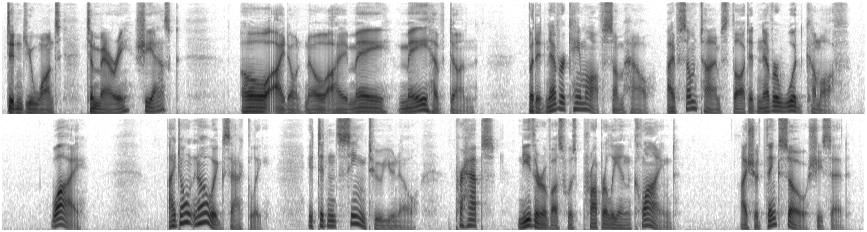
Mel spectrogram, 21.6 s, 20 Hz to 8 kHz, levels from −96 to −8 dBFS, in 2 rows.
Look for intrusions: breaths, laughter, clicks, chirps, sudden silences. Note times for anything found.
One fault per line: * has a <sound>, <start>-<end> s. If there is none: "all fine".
all fine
